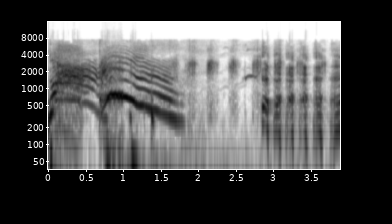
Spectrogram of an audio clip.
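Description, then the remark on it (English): A man lets out a loud, strained, drawn-out scream imitating wrestler Brock Lesnar's roar, followed by a burst of rapid, choppy laughter-like yelps. “I imagine he gave the Brock Lesnar scream.”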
